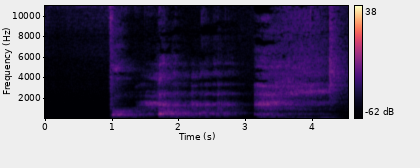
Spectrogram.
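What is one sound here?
A middle-aged man talks cheerfully close by.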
